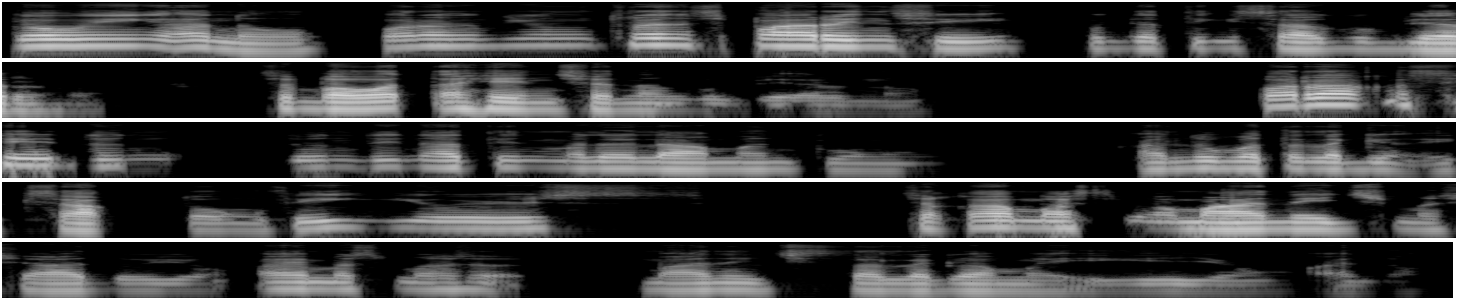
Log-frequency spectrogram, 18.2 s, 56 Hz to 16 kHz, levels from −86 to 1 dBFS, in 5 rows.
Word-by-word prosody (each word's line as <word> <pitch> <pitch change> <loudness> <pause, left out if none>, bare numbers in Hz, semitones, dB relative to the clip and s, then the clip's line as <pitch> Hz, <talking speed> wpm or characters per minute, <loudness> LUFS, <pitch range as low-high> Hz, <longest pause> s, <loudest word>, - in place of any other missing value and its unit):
gawing 190 +1 +4
ano 130 -8 -2 0.2
parang 190 +2 0
'yung 200 0 -12
transparency 180 -7 +4 0.2
pagdating 150 0 -11
sa 140 0 +1
gobyerno. 130 -5 -2 0.3
Sa 150 - -7
bawat 145 +1 +7
ahensiya 135 -3 -1
ng 125 -1 -11
gobyerno, 110 -4 -18 0.8
para 200 +4 +9
kasi 205 0 -1
dun 180 +1 -11 0.3
dun 170 +1 -12
din 175 +1 -11
natin 165 0 -4
malalaman 140 -3 -2
kung, 125 -2 -20 0.6
ano 140 +3 -5
ba 155 - +1
talaga 140 -2 -4
'yung 110 - -25
eksaktong 125 0 -3
figures, 155 - -7 0.5
at - - -4
saka 165 - +2
mas 155 -1 0
ma-manage 140 -2 +3
masyado 125 -1 -7
'yung 120 0 -18
ay 140 0 -3
mas 140 -1 -8
ma-manage 130 -1 -11
talaga 120 -1 -5
maigi 115 0 -15
'yung 110 0 -24
ano 100 0 -23
140 Hz, 130 wpm, -22 LUFS, 125-165 Hz, 0.8 s, para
